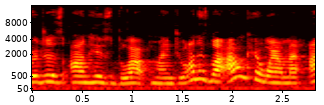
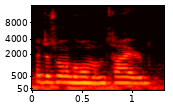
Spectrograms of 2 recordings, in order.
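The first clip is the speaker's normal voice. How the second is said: soft, understated brush-off; low-key attitude; 6 dB quieter than usual. Retold or imitated. Woman telling her date she wants home, low-key attitude. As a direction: let it drop softly, done with the night. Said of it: "I was saying it just like that".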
